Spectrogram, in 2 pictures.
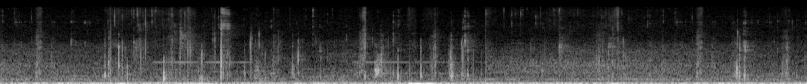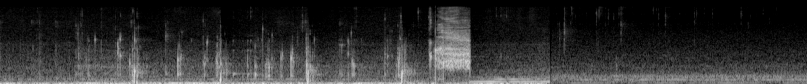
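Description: Close-miked chewing of a large burrito, with wet mouth clicks and smacks coming irregularly and steadily.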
